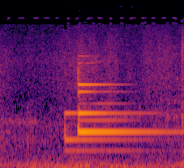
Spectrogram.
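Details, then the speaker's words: MG ZS EV after the comfort software update, driving off: single bell-like chime fading over faint road noise, the unbuckled passenger seatbelt reminder, now starting sooner and sounding nicer than before. "and also it seems to start chiming a bit quicker than before"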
